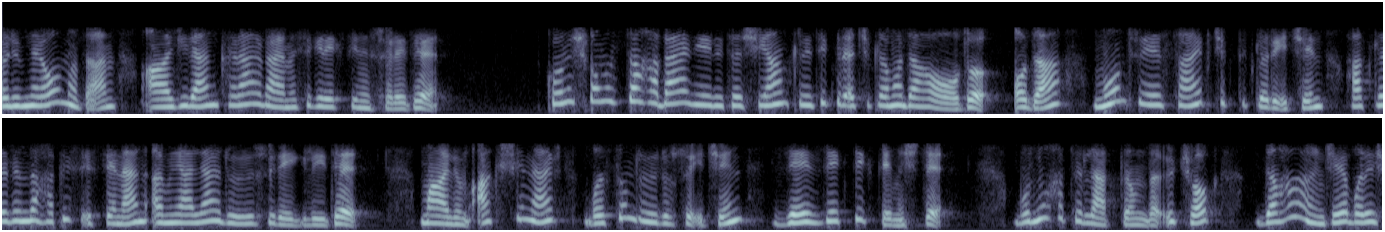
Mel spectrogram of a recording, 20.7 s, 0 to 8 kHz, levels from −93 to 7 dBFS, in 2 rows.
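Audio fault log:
Throughout: AMR narrowband mobile codec. Everything above 4 kHz is gone, and the speech has that buzzy, synthetic edge from a vocal-tract model driven by sparse pulses. The damage is plainly audible, which fits a low rate around 7.4 kbps.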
